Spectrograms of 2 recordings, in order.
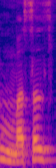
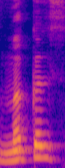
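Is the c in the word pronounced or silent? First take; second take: silent; pronounced. First: The c is silent, no k sound. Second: The c is pronounced as a k sound. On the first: The speaker calls it right. "सी silent है तो मसल्स पढ़ा जाएगा" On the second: The speaker calls it wrong. "मकल्स नहीं"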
